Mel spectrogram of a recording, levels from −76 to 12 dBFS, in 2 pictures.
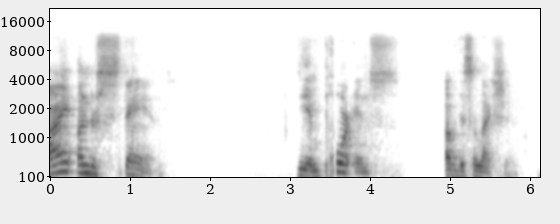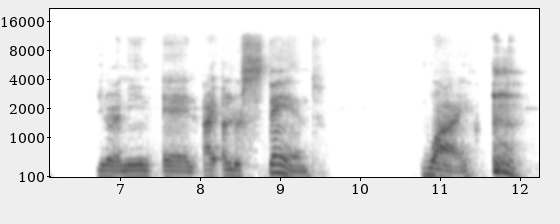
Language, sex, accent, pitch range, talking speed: English, male, American, 130-180 Hz, 80 wpm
